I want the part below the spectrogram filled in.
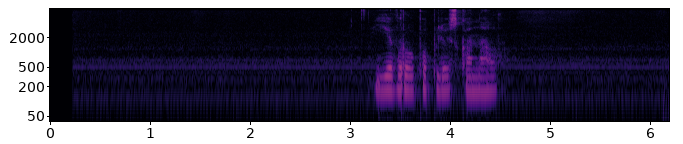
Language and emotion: Russian, neutral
